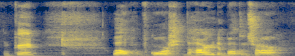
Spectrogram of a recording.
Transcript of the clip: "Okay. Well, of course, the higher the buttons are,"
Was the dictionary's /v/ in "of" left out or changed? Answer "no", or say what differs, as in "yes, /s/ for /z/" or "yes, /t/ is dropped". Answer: yes, /f/ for /v/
